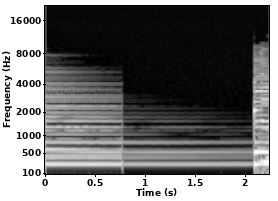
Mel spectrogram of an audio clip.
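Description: Hip-hop type-beat instrumental: a held chord drops sharply to a quieter sustained tone a little under a second in, with no drum hits.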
